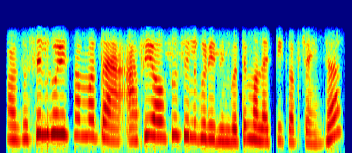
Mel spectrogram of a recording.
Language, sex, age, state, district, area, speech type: Nepali, female, 18-30, West Bengal, Darjeeling, rural, conversation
